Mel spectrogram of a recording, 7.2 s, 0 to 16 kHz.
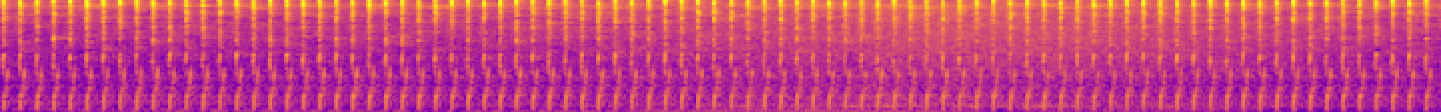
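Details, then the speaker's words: Old Honda Cub 50 engine after repair, just pull-started, with the exhaust held on but not yet bolted; crisp regular putt-putt with no knocking or stumbles, a very smooth idle. "Bây giờ anh Hiếu sẽ giật nổ này Đây là một cái động cơ máy móc rất là êm anh em"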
